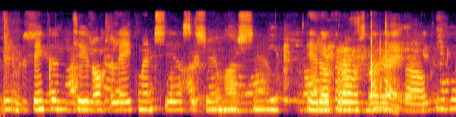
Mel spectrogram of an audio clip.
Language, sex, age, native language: Icelandic, female, 18-19, Icelandic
